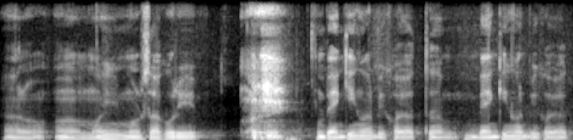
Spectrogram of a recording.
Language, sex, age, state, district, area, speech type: Assamese, male, 18-30, Assam, Barpeta, rural, spontaneous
